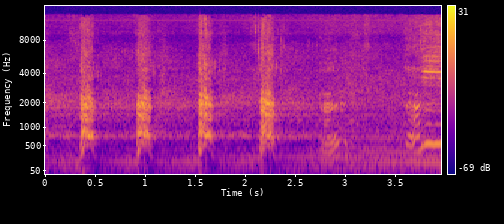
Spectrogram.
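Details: Magmar Von Der Burgstätte, a Dobermann, barks four times at an even pace about every 0.6 seconds, followed by wavering tonal human vocal sounds at the end.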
